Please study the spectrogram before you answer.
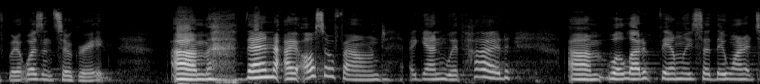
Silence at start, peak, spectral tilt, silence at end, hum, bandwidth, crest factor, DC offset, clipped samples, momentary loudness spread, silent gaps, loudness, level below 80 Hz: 0.1 s; -2 dBFS; -4 dB/octave; 0 s; none; 15 kHz; 18 dB; under 0.1%; under 0.1%; 15 LU; none; -20 LUFS; -60 dBFS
